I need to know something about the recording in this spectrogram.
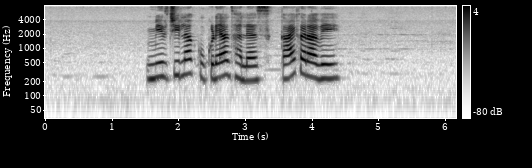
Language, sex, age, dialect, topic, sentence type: Marathi, female, 31-35, Standard Marathi, agriculture, question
